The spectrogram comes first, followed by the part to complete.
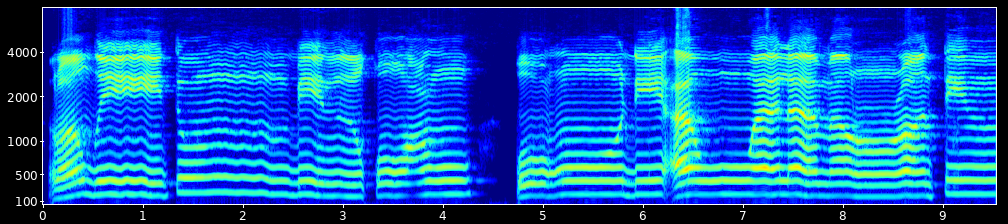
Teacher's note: Di sini ikhfa syafawi, mim mati bertemu ba. Mim mati bertemu ba dibacakan dengan dua harakat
